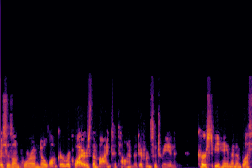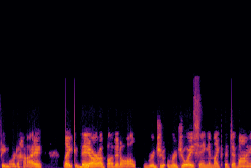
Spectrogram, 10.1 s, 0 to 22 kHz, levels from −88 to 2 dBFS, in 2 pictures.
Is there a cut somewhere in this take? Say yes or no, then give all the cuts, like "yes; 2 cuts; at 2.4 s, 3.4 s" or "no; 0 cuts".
yes; 1 cut; at 7.7 s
